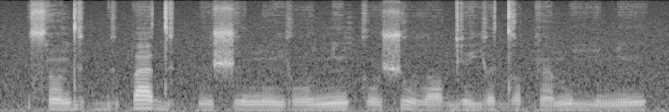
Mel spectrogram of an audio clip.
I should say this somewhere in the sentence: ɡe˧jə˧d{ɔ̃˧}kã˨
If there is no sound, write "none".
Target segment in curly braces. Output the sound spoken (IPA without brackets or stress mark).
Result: ɔ˧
